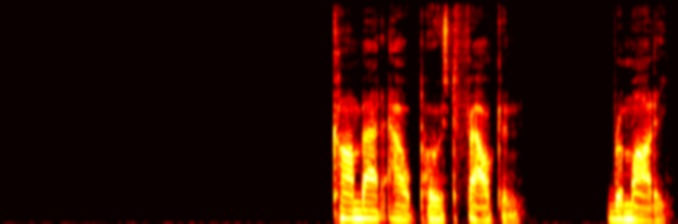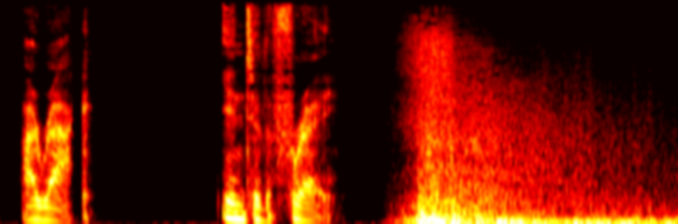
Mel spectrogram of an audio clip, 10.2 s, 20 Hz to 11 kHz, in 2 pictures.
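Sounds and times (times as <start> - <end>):
speech: 2.5 - 4.0, 4.6 - 5.8, 6.7 - 8.2
massive explosion shaking building walls at a combat outpost in Ramadi, Iraq: 8.0 - 10.1.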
